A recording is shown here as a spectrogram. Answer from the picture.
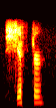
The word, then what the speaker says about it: Schifter: Cassia Schifter, is it pronounced Schifter? Yes, that's correct. Okay. Uh, Cassia Schifter, she is the Director of Restaurant Awards, also Associate Tasting Coordinator with Wine Spectator Magazine.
